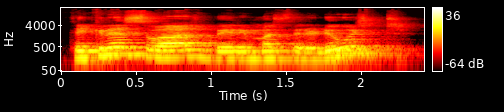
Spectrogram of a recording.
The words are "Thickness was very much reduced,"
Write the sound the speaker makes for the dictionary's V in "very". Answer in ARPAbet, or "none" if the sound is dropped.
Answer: B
